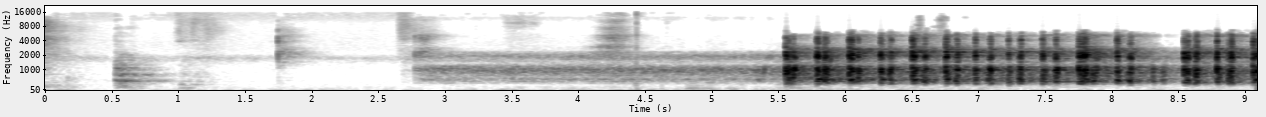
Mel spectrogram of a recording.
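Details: Fetal heart sound from a Bistos BT-220 handheld fetal Doppler with 2 MHz probe (interchangeable 3 MHz), played through its built-in speaker.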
